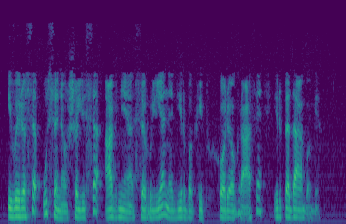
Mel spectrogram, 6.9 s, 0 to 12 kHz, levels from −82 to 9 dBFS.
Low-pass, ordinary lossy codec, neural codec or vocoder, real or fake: 10.8 kHz; MP3, 32 kbps; none; real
